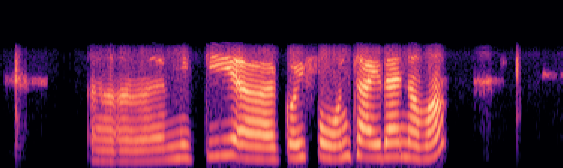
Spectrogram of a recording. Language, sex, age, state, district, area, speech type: Dogri, female, 30-45, Jammu and Kashmir, Udhampur, urban, conversation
